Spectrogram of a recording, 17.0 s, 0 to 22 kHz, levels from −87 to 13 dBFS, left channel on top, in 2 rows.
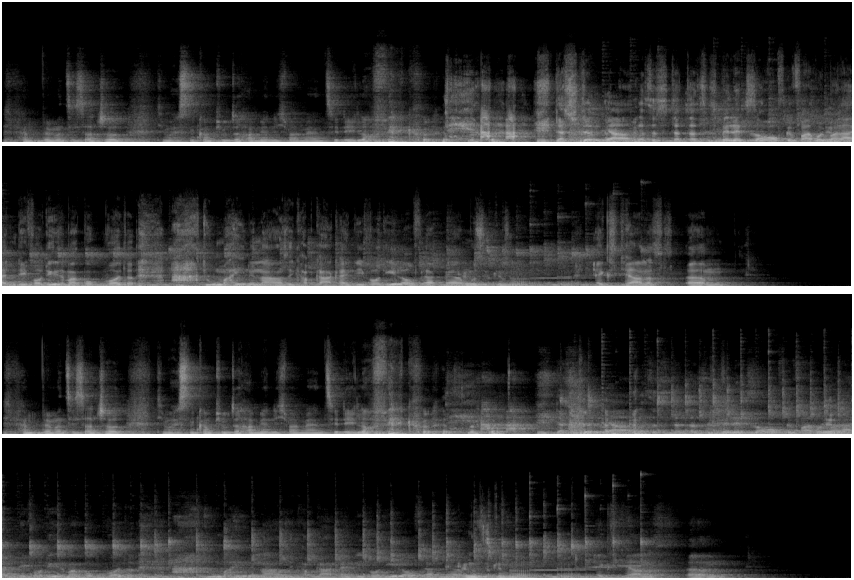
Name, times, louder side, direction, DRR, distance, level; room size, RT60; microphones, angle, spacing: voice 1, 0.0-5.0 5.6-6.4 7.0-7.2 8.2-8.4 12.9-14.3, right 3 dB, 25° right, 6 dB, 0.4 m, -29 dB
voice 2, 4.4-13.3 13.6-13.7 14.4-15.7, left 5 dB, 60° left, 10 dB, 0.3 m, -29 dB
sound 1, 5.5-15.0, right 1 dB, 85° right, 0.7 m, -35 dB
6.6 x 3.3 x 4.6 m, 1.2 s
head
